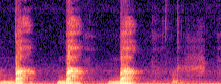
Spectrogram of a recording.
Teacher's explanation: B đứng một mình thì chúng ta đọc là B. Chữ B và chữ H ghép lại chúng ta đọc là B, B, B. Đưa cái hơi nhiều từ trong miệng chúng ta đưa ra.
